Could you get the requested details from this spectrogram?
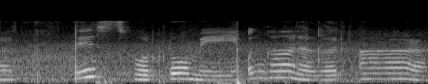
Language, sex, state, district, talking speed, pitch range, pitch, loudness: Hindi, female, Madhya Pradesh, Umaria, 100 wpm, 215-260 Hz, 255 Hz, -19 LUFS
